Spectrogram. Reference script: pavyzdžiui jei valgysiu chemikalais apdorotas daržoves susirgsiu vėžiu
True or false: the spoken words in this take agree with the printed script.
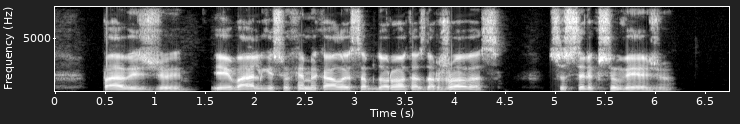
true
